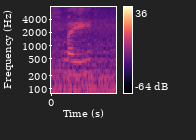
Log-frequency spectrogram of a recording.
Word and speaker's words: played: We do not say played. The children played in the park.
